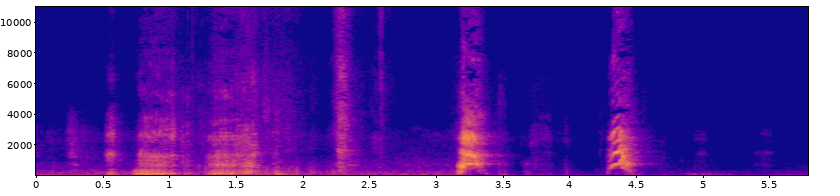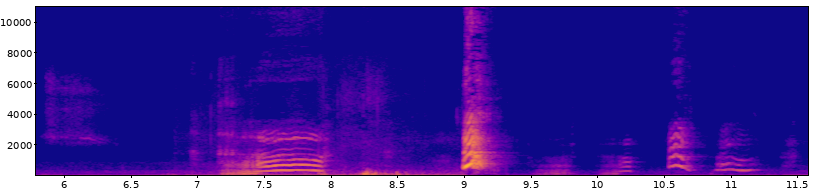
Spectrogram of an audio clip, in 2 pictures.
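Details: A Westie puppy and a cairn terrier at play: low growls early on, then sharp yips and barks, a drawn-out harmonic whine near eight seconds, and short high yelps toward the end, separated by quiet gaps.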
